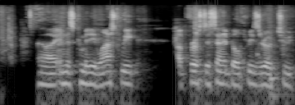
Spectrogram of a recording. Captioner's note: none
